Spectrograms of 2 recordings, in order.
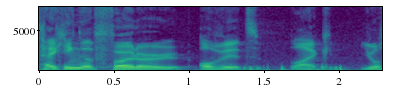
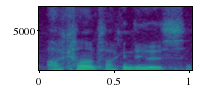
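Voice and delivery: softer, under-the-breath gripe; muttered curse; 2 semitones higher, 10 dB quieter than usual. Retold or imitated. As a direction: mutter it to yourself, fed up. Retold frustration at museum.

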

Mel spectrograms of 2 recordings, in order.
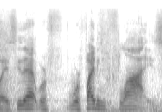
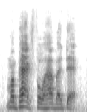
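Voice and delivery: mock indignant; 4 semitones higher, 5 dB louder than usual. Shown as a demonstration.

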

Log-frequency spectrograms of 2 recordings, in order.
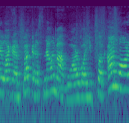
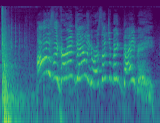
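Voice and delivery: exasperated scolding; 10 semitones higher than usual. Acted. Mother scolding her grown daughter, exasperated and high.

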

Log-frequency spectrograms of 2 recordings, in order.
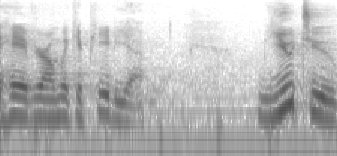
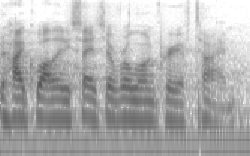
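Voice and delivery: ordinary talk, nothing marked

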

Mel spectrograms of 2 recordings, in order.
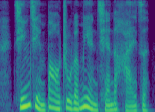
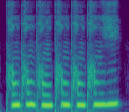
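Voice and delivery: door pounding; 8 semitones higher than usual. Acted. Mother-in-law pounding door.

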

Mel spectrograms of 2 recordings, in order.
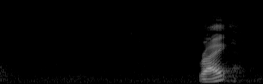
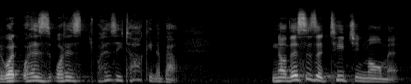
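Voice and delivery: normal talking voice

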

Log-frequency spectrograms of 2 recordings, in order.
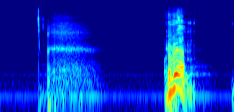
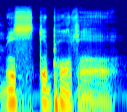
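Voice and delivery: slow, low, softer drawn-out professor; Severus Snape; 6 semitones lower, 5 dB quieter, slower than usual. Shown as a demonstration. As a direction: stretch the name out like a sinister teacher. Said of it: "that's what he does".

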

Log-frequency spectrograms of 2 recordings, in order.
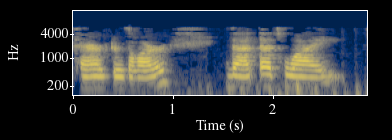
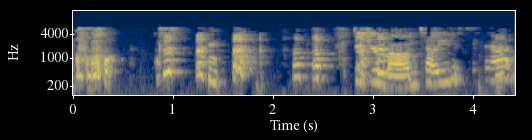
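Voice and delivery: mock baffled reaction; 6 semitones higher than usual. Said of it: "I would be like".

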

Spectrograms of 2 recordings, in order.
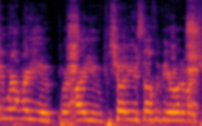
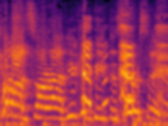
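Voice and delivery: high, loud urging through laughter; laughing encouragement; 8 semitones higher, 8 dB louder than usual. Real, not acted. Urging Saurav to beat this person, high laughing shout. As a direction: cheer them on while cracking up.

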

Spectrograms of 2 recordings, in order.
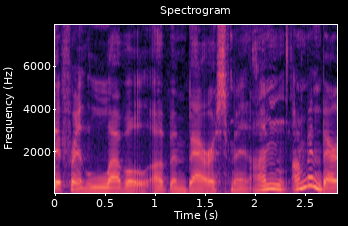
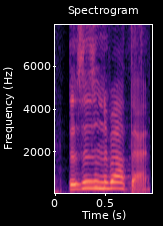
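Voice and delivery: bright laughing denial; 9 semitones higher than usual. Real, not acted. Laughing off the joke.

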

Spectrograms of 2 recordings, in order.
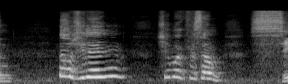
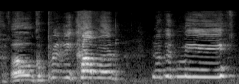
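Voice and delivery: much higher mocking impression of the actress; 4 dB louder than usual. Reviewer mocking the Chun-Li actress, in a much higher mock voice. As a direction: parody her in a much higher pitch.

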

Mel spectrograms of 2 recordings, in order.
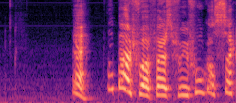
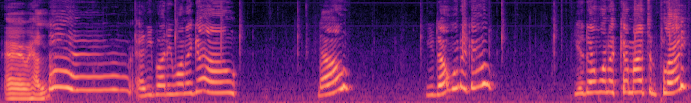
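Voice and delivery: teasing taunt; 5 semitones higher, 6 dB quieter than usual. Pretend. Gamer teasing hidden enemy players, in a high sing-song taunt. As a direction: coax the hiding enemy out mockingly.

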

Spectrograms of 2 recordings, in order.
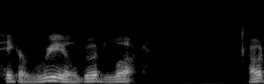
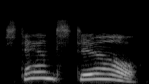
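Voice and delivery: higher, begging parent voice; pleading parents; 9 semitones higher than usual. Acted. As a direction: plead with the fidgety chick. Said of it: "his parents pleaded".

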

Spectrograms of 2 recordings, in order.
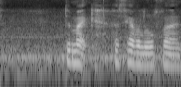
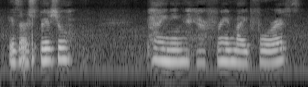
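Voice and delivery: ordinary delivery

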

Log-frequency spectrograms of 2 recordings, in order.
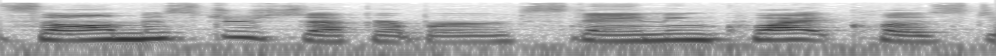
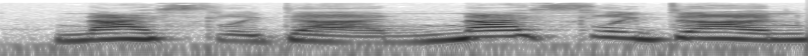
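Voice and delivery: loud cry of praise; goose's cheer; 2 semitones higher, 9 dB louder than usual. A narrator's reading. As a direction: cheer loudly, rising on the repeat. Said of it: "cried the goose".

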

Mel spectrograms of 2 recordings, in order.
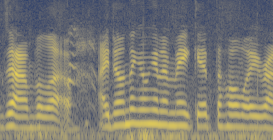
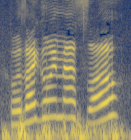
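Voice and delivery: surprised; 8 semitones higher, 8 dB louder than usual. Real, not acted. Surprised after running the stairs.

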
